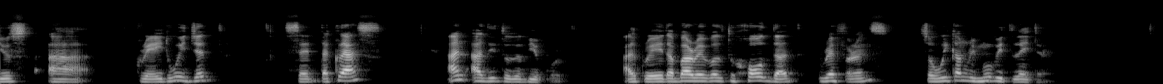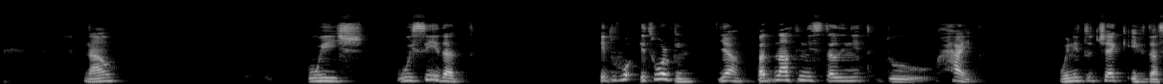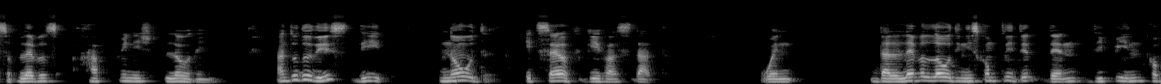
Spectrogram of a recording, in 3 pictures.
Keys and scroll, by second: 0.0-2.8 typing, 4.2-7.5 typing, 9.8 ctrl+b, 12.7 w, 13.2 w, 13.3 w, 15.4 typing, 17.0 Escape, 18.7 alt+Tab, 20.1 Print, 22.7 Escape, 22.9 Escape, 27.7-28.6 typing, 32.6 ctrl+b.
